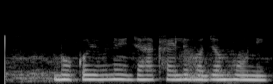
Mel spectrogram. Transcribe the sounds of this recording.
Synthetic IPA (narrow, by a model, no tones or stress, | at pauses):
bʱokojonajd͡ʒaɦakʰajleɦɔd͡ʒɔmɦowni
